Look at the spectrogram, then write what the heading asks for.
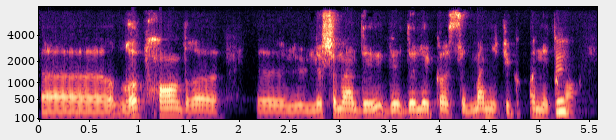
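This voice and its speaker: A man with a medium-pitched voice talks very slowly. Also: ordinary pitch variation. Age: 40s. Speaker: university student, tourism professional. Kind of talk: podcast interview. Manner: halting, many fillers and repetitions.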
